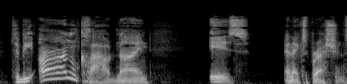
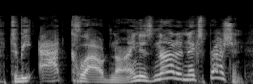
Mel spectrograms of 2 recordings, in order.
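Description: First: On hit firmly in To be on cloud nine; stress on ON. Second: NOT stressed in To be at cloud nine is not an expression; weight on not, at said lightly. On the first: Teacher stresses on to show the right form. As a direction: lean on the word on. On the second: Teacher marks the wrong form, stressing not. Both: Shown as a demonstration. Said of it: "the preposition on is just as important".

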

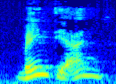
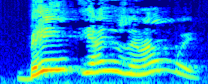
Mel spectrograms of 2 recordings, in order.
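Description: First: Said in the usual way. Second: High, drawn-out disbelief; astonished echo. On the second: Retold or imitated. Uber driver amazed at twenty years, astonished echo. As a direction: repeat it back amazed, pitch leaping up.

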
